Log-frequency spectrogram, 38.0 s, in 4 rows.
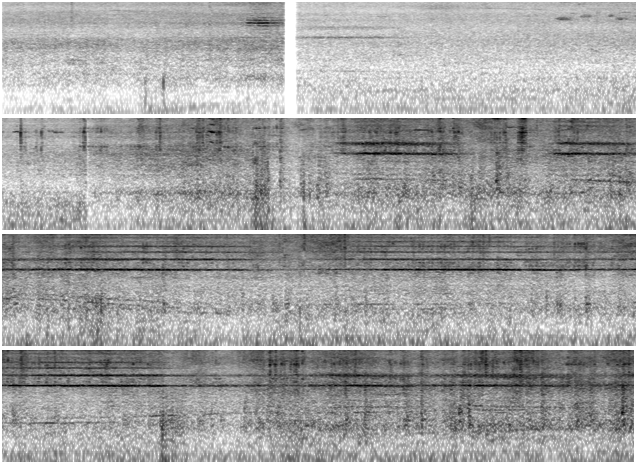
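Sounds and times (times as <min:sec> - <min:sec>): train passing through station: 0:00.0 - 0:38.0
high wheel squeal: 0:14.4 - 0:16.9, 0:17.7 - 0:38.0.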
